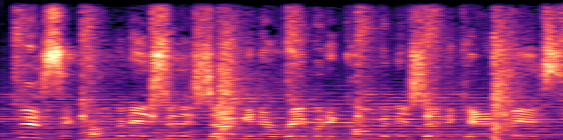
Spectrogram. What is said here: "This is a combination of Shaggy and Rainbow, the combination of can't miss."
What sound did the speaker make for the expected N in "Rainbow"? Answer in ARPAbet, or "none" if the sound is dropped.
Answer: none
